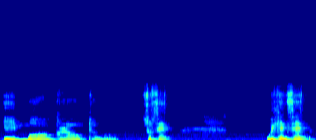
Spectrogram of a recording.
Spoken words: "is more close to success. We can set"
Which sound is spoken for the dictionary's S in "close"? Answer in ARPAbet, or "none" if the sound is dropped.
none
